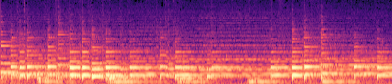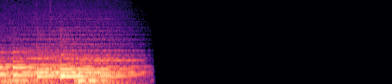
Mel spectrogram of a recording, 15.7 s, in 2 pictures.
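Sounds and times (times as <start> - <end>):
guitar concerto with orchestra: 0.0 - 10.9.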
